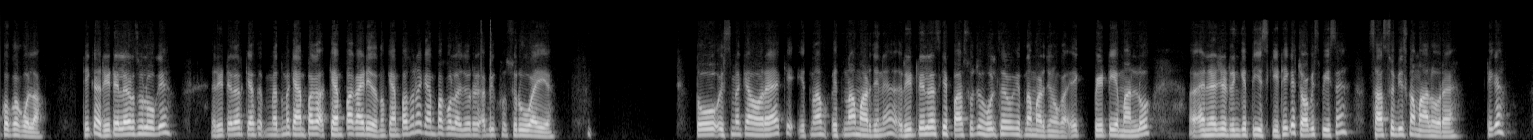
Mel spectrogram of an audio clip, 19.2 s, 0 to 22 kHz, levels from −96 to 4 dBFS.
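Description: Listening to the speech recording, nothing stood out as a technical problem at any point.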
